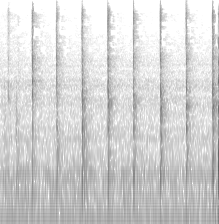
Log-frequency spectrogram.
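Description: Light hand claps in a quick, even rhythm, about four a second.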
